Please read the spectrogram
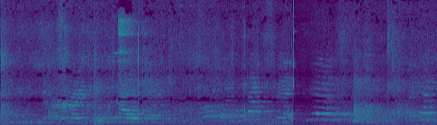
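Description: Young children's high-pitched voices babbling and calling out in a large echoing room, with a few sharp taps around the middle.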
